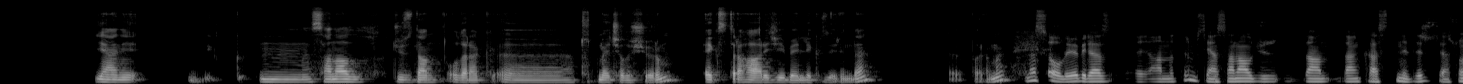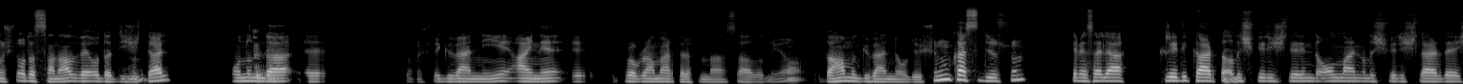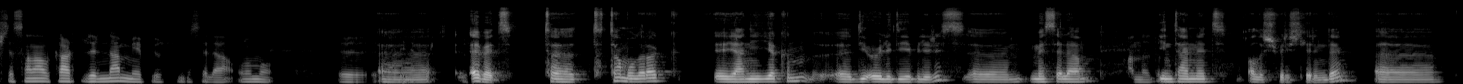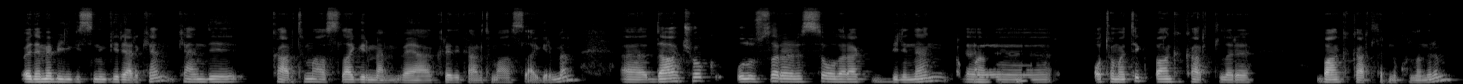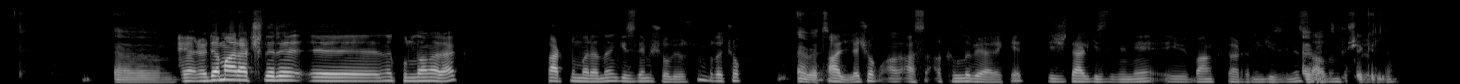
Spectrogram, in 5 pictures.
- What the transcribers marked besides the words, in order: other background noise; tongue click
- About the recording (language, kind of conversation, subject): Turkish, podcast, Dijital gizliliğini korumak için neler yapıyorsun?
